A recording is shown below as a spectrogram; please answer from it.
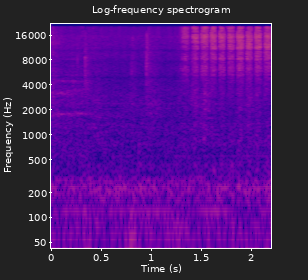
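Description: A pencil shades fast on paper, a faint, soft scratchy rubbing that runs steadily throughout with quicker strokes near the end.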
